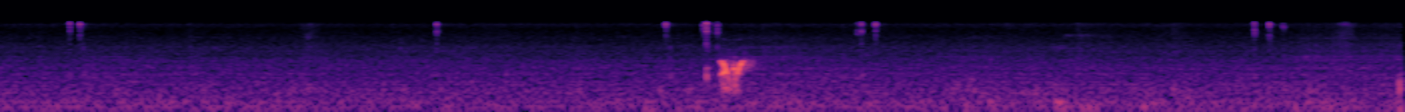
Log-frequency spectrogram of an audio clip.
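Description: Computer mouse clicks, mostly in quick pairs, spaced a few seconds apart over faint hiss. About halfway through comes a brief, louder pitched sound that rises in pitch.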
